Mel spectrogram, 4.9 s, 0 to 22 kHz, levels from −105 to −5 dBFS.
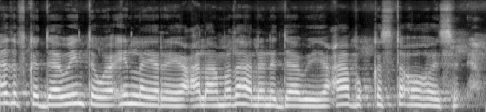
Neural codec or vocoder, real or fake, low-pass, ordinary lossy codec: none; real; none; none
